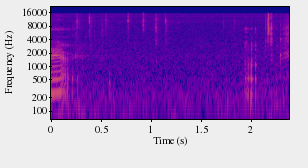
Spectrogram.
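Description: Faint, scattered clicks of typing on a laptop keyboard over low room tone, after a spoken word trails off at the very start.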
